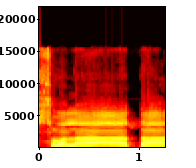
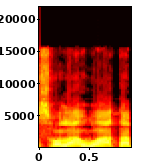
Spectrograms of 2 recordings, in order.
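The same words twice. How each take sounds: First: সলাতা very slow, long লা and no W sound; correct reading. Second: সলা ওয়া তা with the waw sounded as an extra ওয়া; mistaken reading. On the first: Teacher corrects the mistake, drawn-out recitation without waw. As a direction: stretch লা in সলাতা, then short তা. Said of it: "কিভাবে পড়তে হবে?". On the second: Teacher shows learners' common mistake, waw wrongly pronounced. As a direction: break it into সলা ওয়া তা at talking pace. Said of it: "এরকমভাবে পড়লে পড়াটা সহি শুদ্ধ হবে না". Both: Shown as a demonstration.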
